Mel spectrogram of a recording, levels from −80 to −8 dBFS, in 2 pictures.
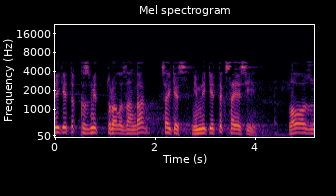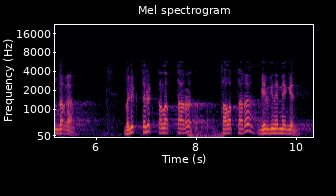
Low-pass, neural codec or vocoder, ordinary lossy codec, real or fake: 7.2 kHz; none; MP3, 24 kbps; real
